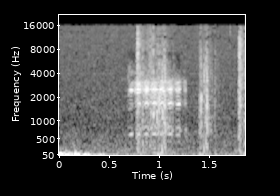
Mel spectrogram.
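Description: A Minecraft sheep gives a single faint, drawn-out bleat, followed by a couple of soft clicks from the game.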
